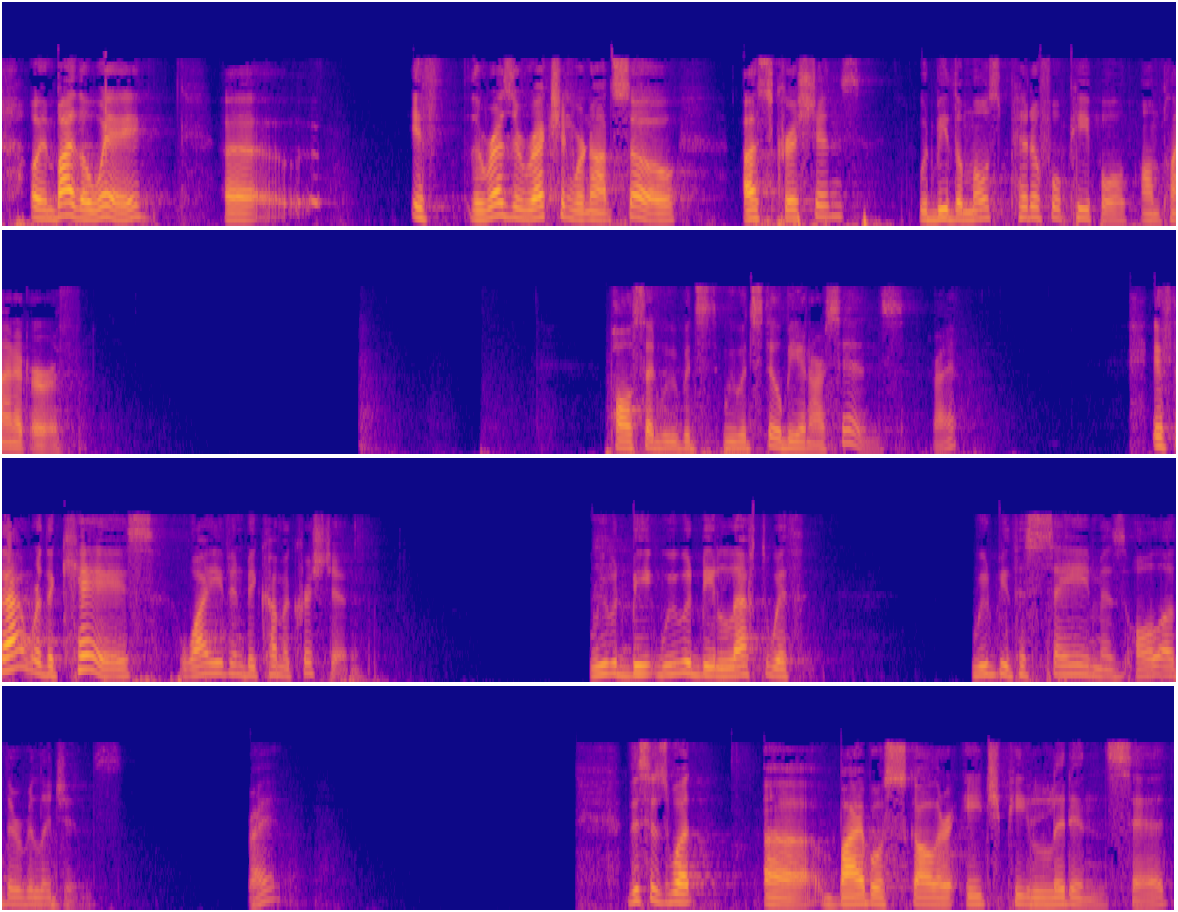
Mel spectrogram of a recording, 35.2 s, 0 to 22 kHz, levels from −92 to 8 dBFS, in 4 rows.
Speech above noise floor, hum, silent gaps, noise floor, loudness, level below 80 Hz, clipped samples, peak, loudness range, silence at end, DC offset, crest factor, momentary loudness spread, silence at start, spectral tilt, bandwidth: over 68 dB; none; none; under -90 dBFS; -22 LUFS; -50 dBFS; under 0.1%; 0 dBFS; 11 LU; 0.05 s; under 0.1%; 24 dB; 18 LU; 0 s; -4.5 dB/octave; 8 kHz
